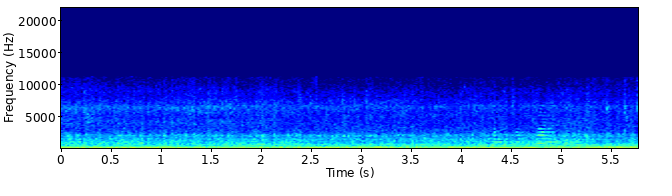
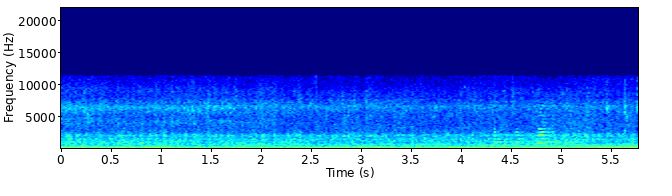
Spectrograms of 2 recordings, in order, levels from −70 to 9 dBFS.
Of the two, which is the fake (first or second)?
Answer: second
